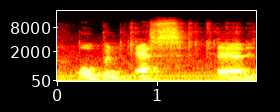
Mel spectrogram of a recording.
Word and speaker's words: OpenSCAD: software, which is the type I'm using, OpenSCAD, OpenSCAD is how that's pronounced, or OpenSolidCAD.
